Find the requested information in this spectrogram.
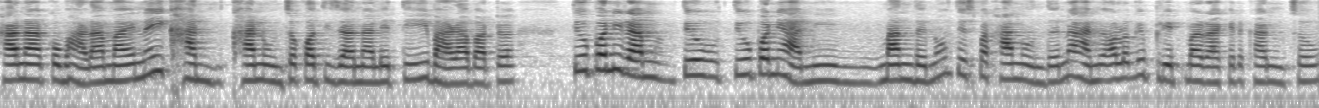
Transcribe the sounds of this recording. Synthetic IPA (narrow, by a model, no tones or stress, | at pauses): kʰanakobʱaɽamaenʌjkʰankʰanuɦunt͡sʰʌkʌt̪id͡zʌnalet̪jeibʱaɽabaʈʌ | t̪jopʌniɾamt̪jot̪jopʌniɦamimand̪ʌjnʌw̃t̪esmakʰanuɦund̪ʌjnʌɦamiʌlʌɡʌjpleʈmaɾakʰeɾʌkʰanuɦunt͡sʰʌw̃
